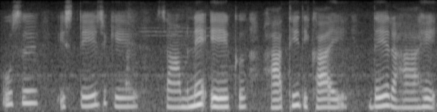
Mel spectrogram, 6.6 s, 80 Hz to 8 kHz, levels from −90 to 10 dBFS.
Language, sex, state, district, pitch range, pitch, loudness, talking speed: Hindi, female, Madhya Pradesh, Dhar, 215-255 Hz, 230 Hz, -16 LUFS, 90 wpm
